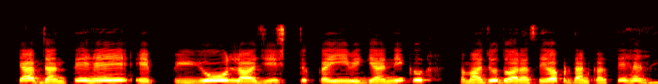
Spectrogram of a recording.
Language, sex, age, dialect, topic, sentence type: Hindi, female, 18-24, Awadhi Bundeli, agriculture, statement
